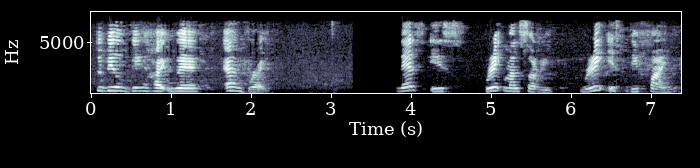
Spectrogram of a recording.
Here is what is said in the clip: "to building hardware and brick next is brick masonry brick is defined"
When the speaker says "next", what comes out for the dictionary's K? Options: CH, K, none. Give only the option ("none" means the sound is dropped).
none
